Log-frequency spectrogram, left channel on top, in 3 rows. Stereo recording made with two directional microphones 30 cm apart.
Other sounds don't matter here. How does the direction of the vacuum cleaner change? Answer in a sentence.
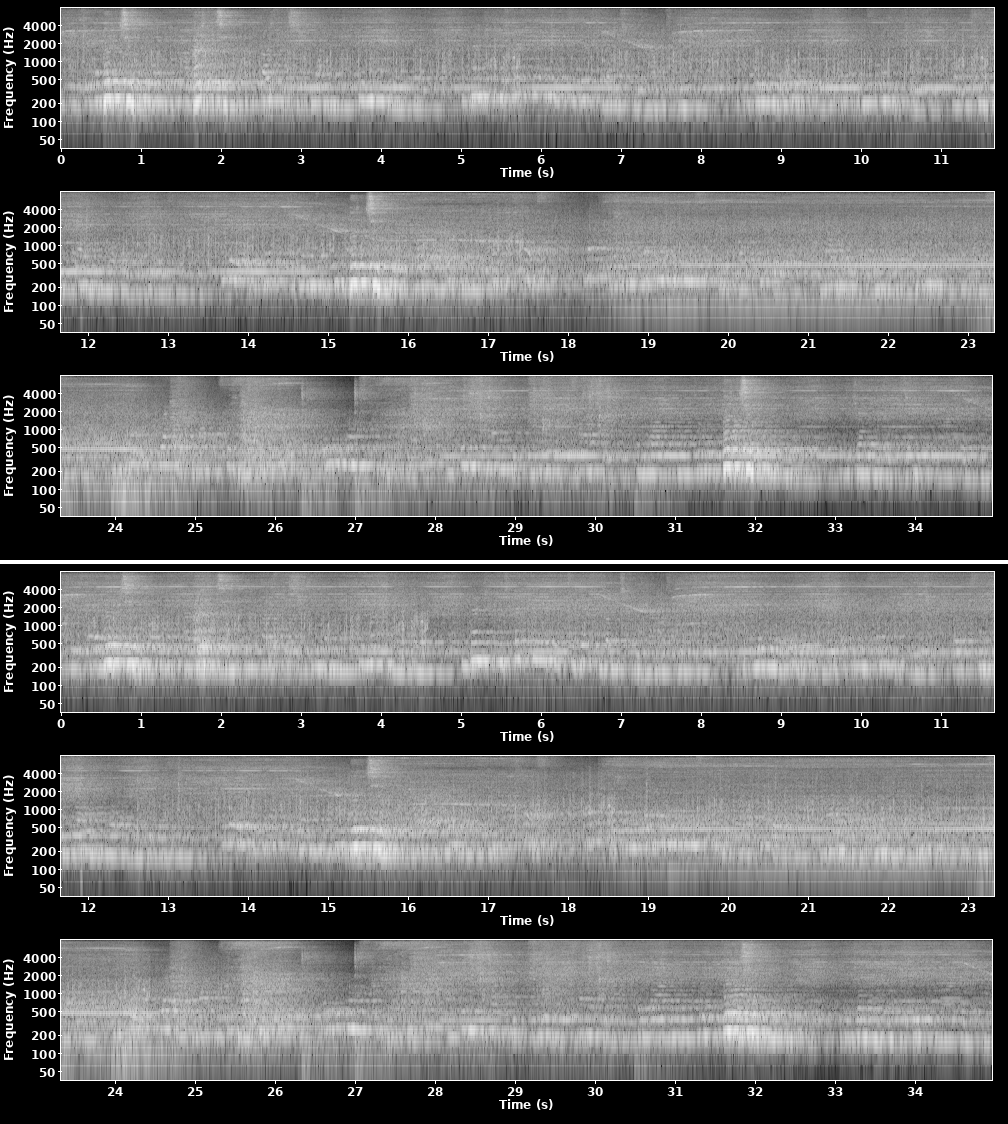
You can hear the vacuum cleaner go left and come back.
